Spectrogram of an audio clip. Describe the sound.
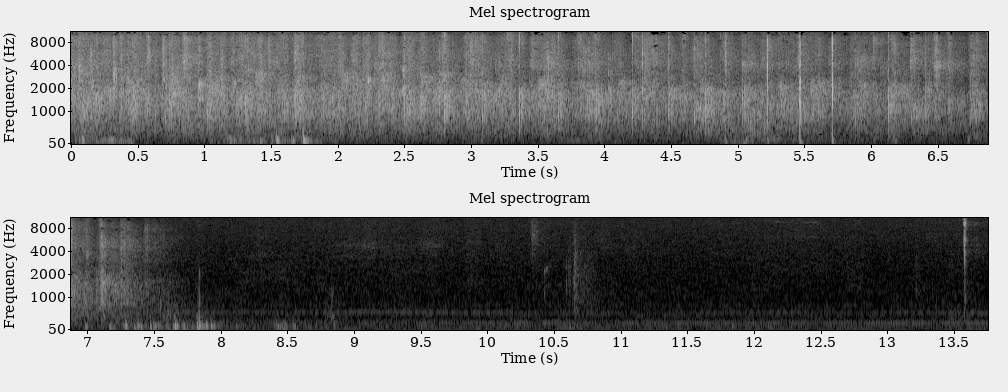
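A church audience applauds to welcome a guest pastor: steady, loud clapping for about eight seconds, then it stops abruptly and near-silence follows with only a few faint ticks.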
